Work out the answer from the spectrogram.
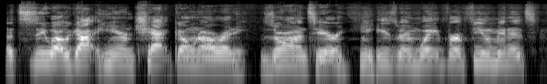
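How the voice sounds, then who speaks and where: A man with a cold hosts a relaxed late-night live stream in a high, bright voice. His tone stays smooth and clear despite the cold. He rambles and chats, full of ums and short laughs, and the sound is dry and close. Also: moderate pace, dry recording. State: has a cold.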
